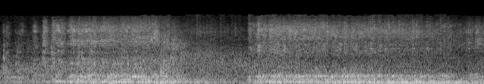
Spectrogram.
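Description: The engine of the old propeller airplane "Lotte", taxied onto the runway and turned into position for takeoff, drones loudly and steadily with a low, throbbing hum, easing off briefly midway before surging back to full power. No voices.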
